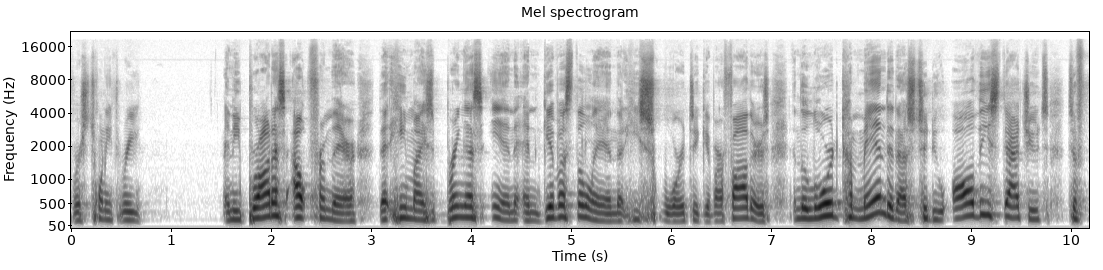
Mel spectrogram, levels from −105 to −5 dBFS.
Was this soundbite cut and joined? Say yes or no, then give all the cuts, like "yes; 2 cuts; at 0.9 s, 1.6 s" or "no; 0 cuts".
no; 0 cuts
